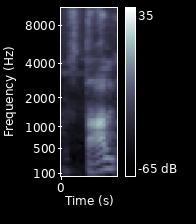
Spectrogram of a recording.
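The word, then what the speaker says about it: Stahle: तो यहाँ पर आयरन मास्टर उसको कैप्टन वोन स्टाल, स्टाल is your Swedish pronunciation, तो इसको स्टाल हम पढ़ते हैं, तो वो उसको अपने घर में चलने के लिए बोलता है परंतु वो नहीं चाहता है।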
